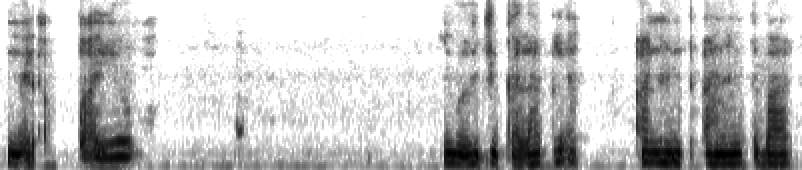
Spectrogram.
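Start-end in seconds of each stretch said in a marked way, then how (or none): 0.1-1.0 lifted, trembling plea; voice breaking high with emotion. Real, not acted. Devotee calling Guruji her own father, voice cracking. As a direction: let the voice crack upward on the words.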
